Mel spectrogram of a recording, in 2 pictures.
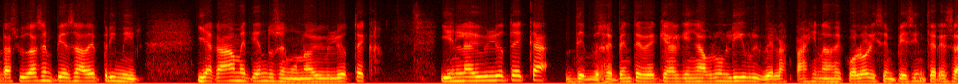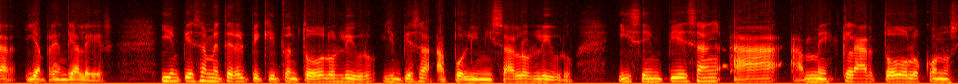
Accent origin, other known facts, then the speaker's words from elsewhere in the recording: Havana, Cuba; born there; Yo nací en El Vedado. Yo no llegué desde el extranjero.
